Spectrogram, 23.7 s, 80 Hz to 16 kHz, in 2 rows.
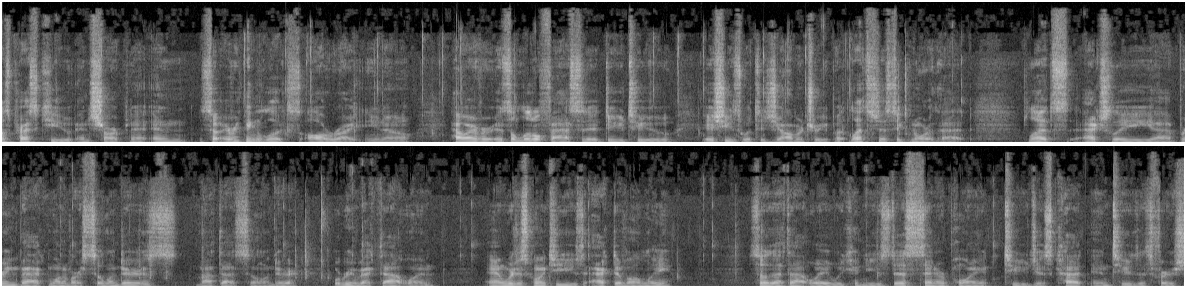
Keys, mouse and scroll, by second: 0.2 click, 0.9 middle click, 2.4 scroll down 1, 2.7 Caps_Lock, 3.1 middle click, 3.7 middle click, 6.4 middle click, 8.0-8.3 shift+scroll down 3, 8.3 shift+middle click, 8.8 d, 9.5 click, 12.4 click, 13.2 alt+z, 14.5 click, 14.8 alt+z, 15.3 click, 16.3 click, 17.6 click, 18.7 click, 20.4 ctrl+click, 20.7 click, 23.0 click, 23.2 e.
